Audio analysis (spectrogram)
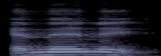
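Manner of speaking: normal talking voice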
